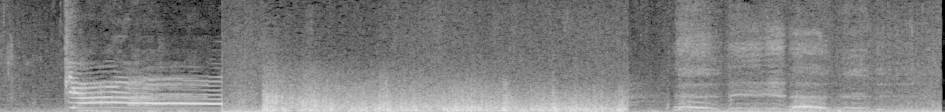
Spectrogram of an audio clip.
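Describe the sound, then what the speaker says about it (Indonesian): Heavy rain pours down with a deep rumble of thunder, a loud, dense burst for a few seconds between stretches of other sound. "Tepat saat turun hujan"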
